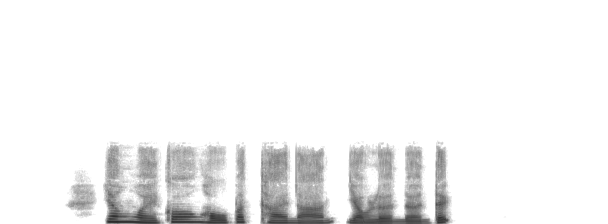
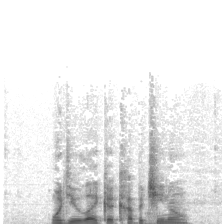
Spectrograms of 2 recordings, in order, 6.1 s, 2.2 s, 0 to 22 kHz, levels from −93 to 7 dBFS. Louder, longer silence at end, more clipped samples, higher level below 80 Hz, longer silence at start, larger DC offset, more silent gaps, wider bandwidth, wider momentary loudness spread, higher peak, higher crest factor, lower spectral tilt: first, -19 LUFS vs -29 LUFS; first, 1.6 s vs 0.35 s; neither; about the same, -60 dBFS vs -64 dBFS; first, 1.05 s vs 0.5 s; neither; neither; second, 7.8 kHz vs 14 kHz; about the same, 7 LU vs 8 LU; first, -2 dBFS vs -12 dBFS; about the same, 18 dB vs 18 dB; first, -7 dB/octave vs -5 dB/octave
